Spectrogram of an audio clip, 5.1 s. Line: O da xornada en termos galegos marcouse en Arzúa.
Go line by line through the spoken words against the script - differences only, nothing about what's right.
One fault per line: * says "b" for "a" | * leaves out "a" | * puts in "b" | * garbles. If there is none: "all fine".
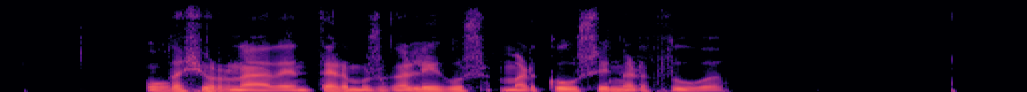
all fine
